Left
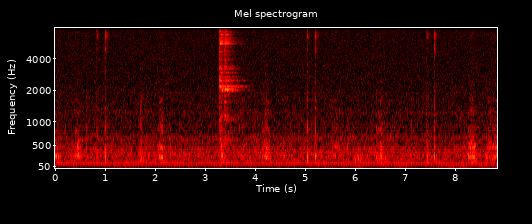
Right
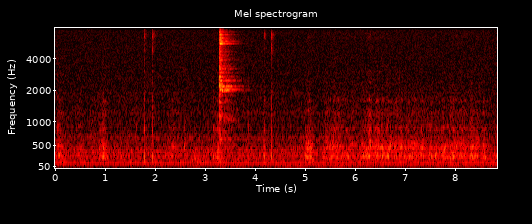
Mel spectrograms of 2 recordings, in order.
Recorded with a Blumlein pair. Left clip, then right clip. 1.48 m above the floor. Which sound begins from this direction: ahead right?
A clink, at 3.3 s.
